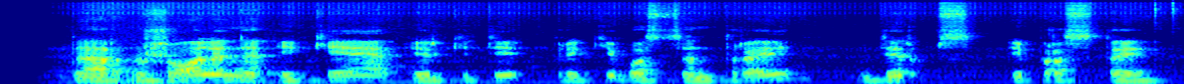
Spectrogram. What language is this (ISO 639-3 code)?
lit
